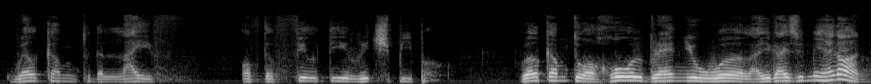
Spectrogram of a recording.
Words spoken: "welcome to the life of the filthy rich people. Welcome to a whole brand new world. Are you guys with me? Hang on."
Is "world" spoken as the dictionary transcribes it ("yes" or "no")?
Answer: no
